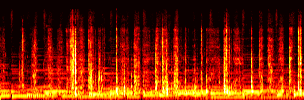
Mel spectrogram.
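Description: Background music with soft held notes, over a few sharp snips and crackles of scissors cutting through a thin clear plastic bottle.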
